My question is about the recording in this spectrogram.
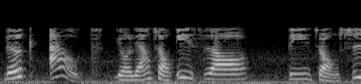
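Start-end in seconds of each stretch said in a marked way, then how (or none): none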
